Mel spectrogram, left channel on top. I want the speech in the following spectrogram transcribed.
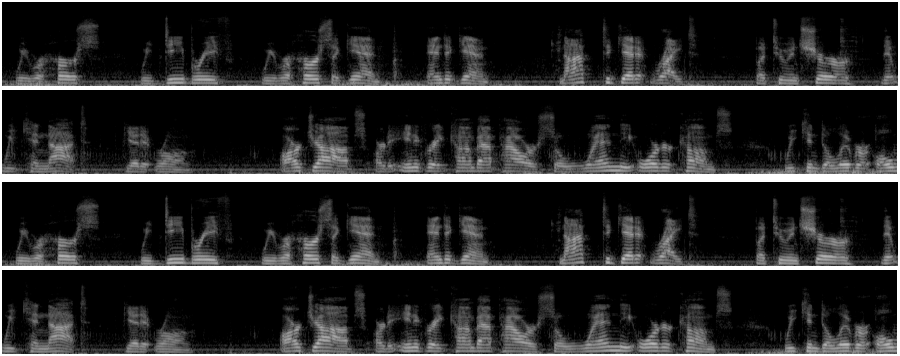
we rehearse, we debrief, we rehearse again and again, not to get it right, but to ensure that we cannot get it wrong. Our jobs are to integrate combat power so when the order comes, we can deliver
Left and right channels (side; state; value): both; normal; correlation 0.95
